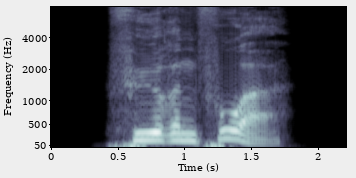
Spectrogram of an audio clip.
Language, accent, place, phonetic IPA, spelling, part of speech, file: German, Germany, Berlin, [ˌfyːʁən ˈfoːɐ̯], führen vor, verb, De-führen vor.ogg
- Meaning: first/third-person plural subjunctive II of vorfahren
